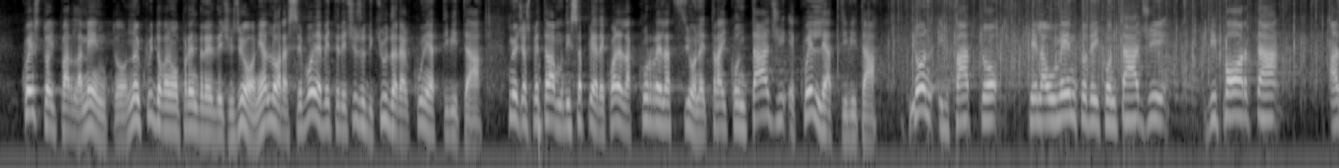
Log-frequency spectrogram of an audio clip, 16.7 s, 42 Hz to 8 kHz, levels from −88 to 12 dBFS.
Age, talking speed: 30-49, 160 wpm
